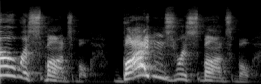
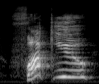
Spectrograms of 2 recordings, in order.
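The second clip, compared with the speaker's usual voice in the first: angry outburst; 6 semitones higher, 4 dB louder than usual. Real, not acted. Ranting at Rick.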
